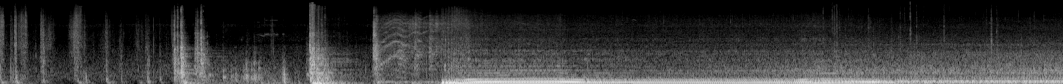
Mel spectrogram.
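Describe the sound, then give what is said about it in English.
A few sharp clunks and rattles give way to an open jeep's engine roaring to life, its loud low rumble climbing in pitch twice as it revs and drives off toward a shelter as rain begins to fall. “let's all hop back in my jeep and head towards the shelter before the rain starts”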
